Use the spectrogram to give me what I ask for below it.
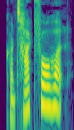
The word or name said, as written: kontraktforhold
